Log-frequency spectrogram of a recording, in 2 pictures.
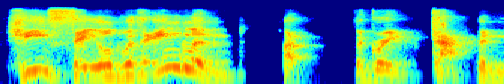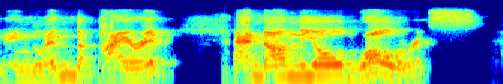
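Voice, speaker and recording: Long John Silver, animated old pirate. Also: male voice, high-pitched, exaggerated voice. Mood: relishing, boastful. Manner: folksy sailor talk, drawn-out storytelling. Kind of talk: radio play reading. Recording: remote video-call reading.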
